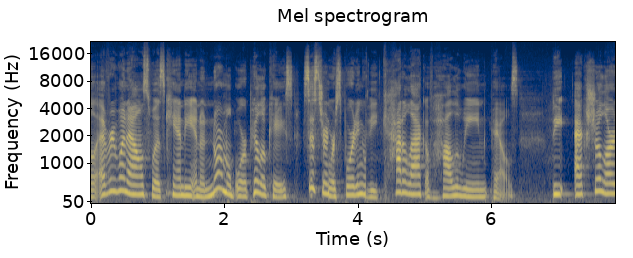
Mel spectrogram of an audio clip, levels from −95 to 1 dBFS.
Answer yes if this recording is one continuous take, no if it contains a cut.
no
